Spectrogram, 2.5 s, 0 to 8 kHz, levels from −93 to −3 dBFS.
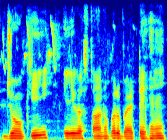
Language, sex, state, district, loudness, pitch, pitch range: Hindi, male, Uttar Pradesh, Saharanpur, -16 LUFS, 135 Hz, 125-135 Hz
